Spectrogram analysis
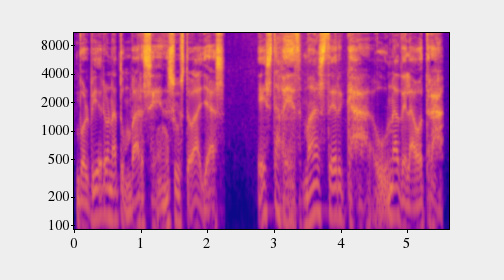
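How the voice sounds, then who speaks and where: A man's voice: low voice, expressive, takes it slowly, a bit bright, slightly rough, no room sound. A man narrating a scripted romantic audio story as a storyteller. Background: music.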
